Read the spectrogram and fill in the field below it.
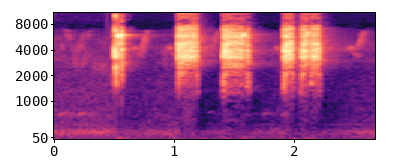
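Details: Black francolin, a cross between the Gangas lalpotia and Sindhi kala teetar forms: a harsh grating call of four to five loud rasping bursts, the last two doubled close together, over a low steady hum.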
